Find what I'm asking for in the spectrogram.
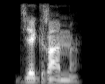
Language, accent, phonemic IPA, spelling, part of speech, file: French, France, /dja.ɡʁam/, diagramme, noun, LL-Q150 (fra)-diagramme.wav
- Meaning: diagram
